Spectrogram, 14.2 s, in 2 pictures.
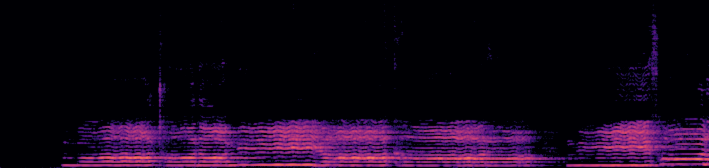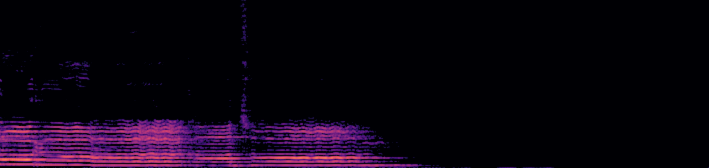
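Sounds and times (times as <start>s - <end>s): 
soprano singing: 0.6s - 11.4s.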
